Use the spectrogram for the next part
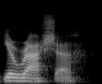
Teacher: they put the stress on the middle syllable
